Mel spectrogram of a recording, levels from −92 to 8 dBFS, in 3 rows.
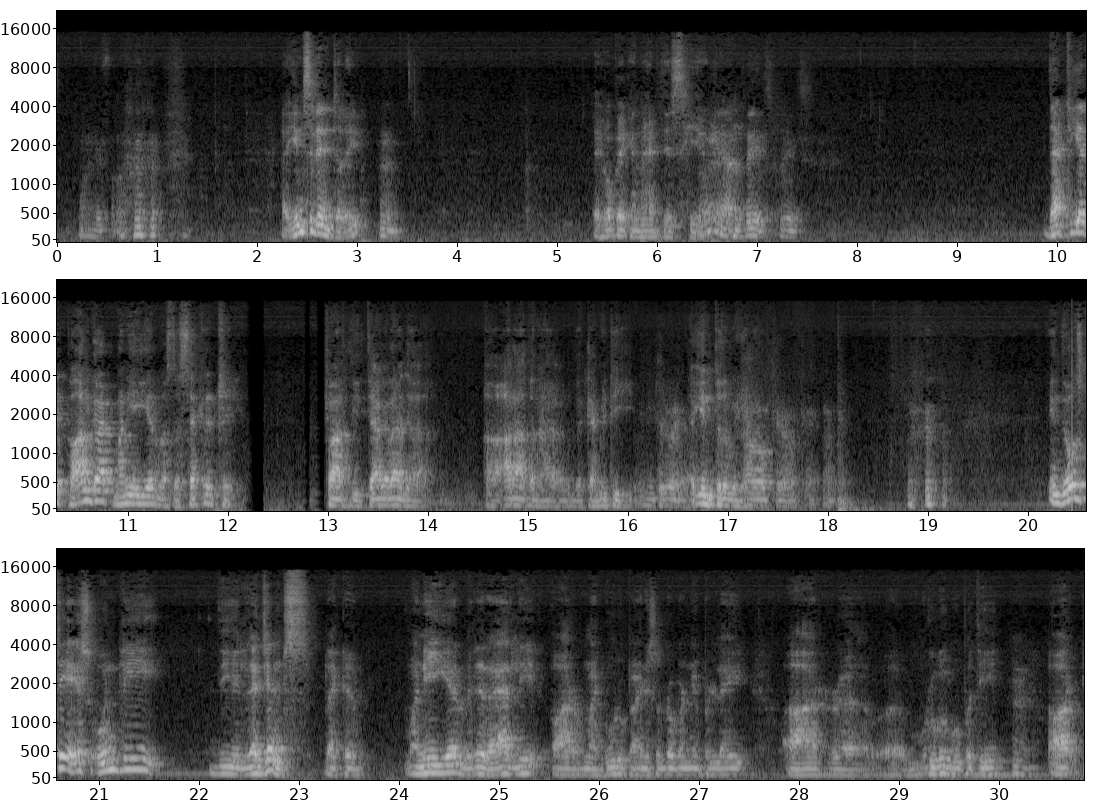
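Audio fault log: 2.50, 8.48, 20.44, 26.42 s, audio missing between chunks: roughly 20 ms vanishes about every 6 s, likely at chunk boundaries, leaving a skip and a hard vertical splice in the waveform.
12.19–12.39 s, call audio freeze: the last sound hangs and fades into about 100 ms of silence, likely from delayed packets. Around 165 ms is inserted, nothing is lost, and the spectrogram shows a fading smear then a blank.
12.76–12.83 s, short concealed packet loss: 40 ms never arrived and was patched by extending the previous sound, visible as a brief smeared band.
12.88–12.99 s, burst of packet loss: 80 ms is missing, filled with a decaying continuation of the last sound. The waveform tapers, then resumes later in the material with a jump.
13.13–18.16 s, call bitrate drop: the encoder fell from 48 to 16 kbps for about 5 s. The sound turns rough and watery, and the spectrogram shows coarser, patchier upper detail.
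17.25–19.11 s, jitter buffer speed-up: the audio runs at 106% speed with pitch unchanged while about 100 ms of pitch periods are cut, sounding hurried. The waveform shows whole cycles dropped.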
